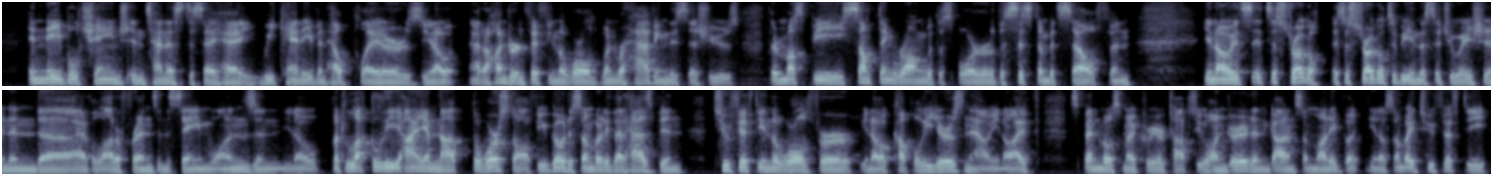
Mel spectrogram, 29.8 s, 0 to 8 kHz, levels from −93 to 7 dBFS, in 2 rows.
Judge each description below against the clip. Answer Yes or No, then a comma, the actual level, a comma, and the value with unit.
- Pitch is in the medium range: No, low, 115 Hz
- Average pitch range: No, narrow, 2.0 semitones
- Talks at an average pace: No, fast, 225 wpm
